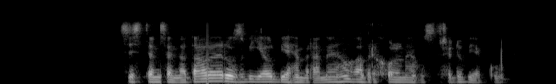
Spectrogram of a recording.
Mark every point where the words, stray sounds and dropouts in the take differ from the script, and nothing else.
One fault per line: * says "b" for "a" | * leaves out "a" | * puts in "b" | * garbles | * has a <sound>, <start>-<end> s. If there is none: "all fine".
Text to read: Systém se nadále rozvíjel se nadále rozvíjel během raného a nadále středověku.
* leaves out "se nadále rozvíjel"
* says "vrcholného" for "nadále"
